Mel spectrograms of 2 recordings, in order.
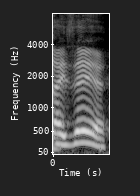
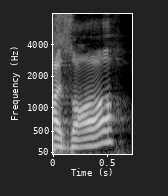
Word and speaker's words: Isaiah: Bro, that's like it's not even like, that much easier to pronounce. Hey, it's just my different. Name's Isaiah. It's just hey, worse. Azar.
